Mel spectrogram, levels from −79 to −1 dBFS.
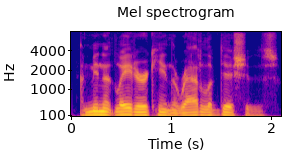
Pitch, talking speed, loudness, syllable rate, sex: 95 Hz, 230 wpm, -14 LUFS, 6.9 syllables/s, male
